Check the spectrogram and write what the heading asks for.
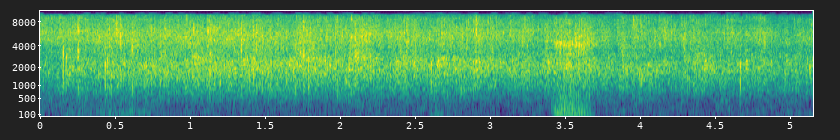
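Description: A church audience applauds a singer after the hymn "Blessed Jesus", a dense, continuous patter of many hands clapping at an even level, with a brief swell of louder clapping near the end.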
